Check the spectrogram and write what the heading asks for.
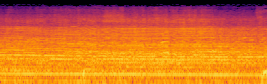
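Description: Outboard engine of a racing tunnel-hull powerboat running at speed, a steady, even engine tone that holds one pitch.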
